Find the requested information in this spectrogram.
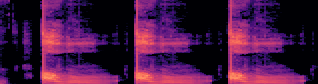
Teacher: ان تینوں حروف میں زبان کے ٹکرانے کی جگہ ایک ہی ہے، لیکن اختلاف صرف یہ ہے کہ ضا میں زبان کا پچھلا حصہ اوپر اٹھتا ہے اور تھوڑا سا پیچھے کی طرف جاتا ہے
